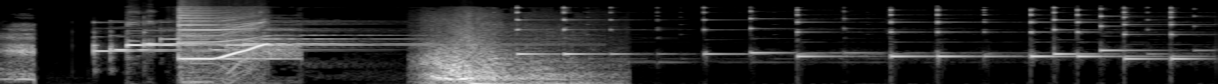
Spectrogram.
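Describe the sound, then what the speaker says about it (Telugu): A mobile phone rings with bright electronic chimes, first a few loud tones and a swooping sound, then a steady pattern of short repeating beeps that continues to the end, alone with no talk. "ఏంటమ్మా ఫోన్ వస్తే లిఫ్ట్ చేయకుండా అలానే చూస్తున్నావు?"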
